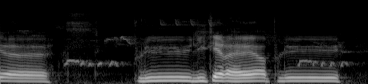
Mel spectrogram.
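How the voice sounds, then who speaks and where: A man with a fairly high-pitched voice speaks against noticeable background noise. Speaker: novelist. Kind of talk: interview. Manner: hesitant, many fillers.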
